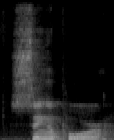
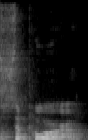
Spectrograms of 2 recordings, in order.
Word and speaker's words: Sapporo: Cabbage, Singapore. No, it's Sapporo.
